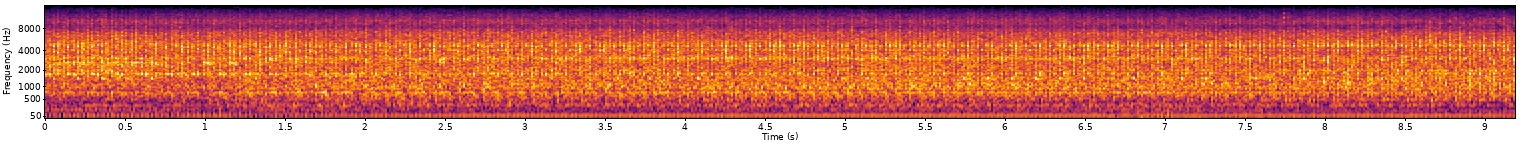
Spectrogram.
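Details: Volvo XC90 D5 diesel, first start after timing belt and water pump replacement and coolant refill: steady, even diesel clatter at idle with no misses, knocks or surging; sounds perfect. Normal idle.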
